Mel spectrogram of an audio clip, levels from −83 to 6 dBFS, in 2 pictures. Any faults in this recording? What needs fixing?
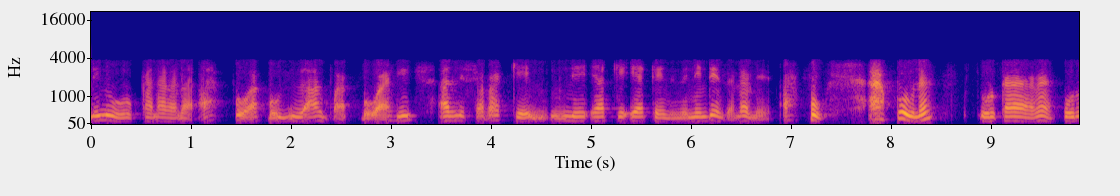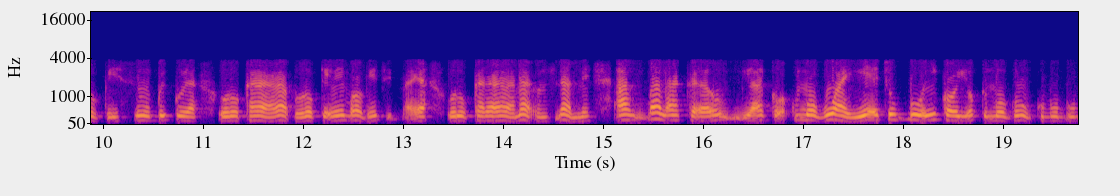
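The speech sounds hoarse and grainy for the whole clip, squeezed into a narrow 250 Hz to 3.4 kHz band. This is Speex codec damage: a low setting, consistent with about 11 kbps, leaves too few bits for the excitation signal, so voicing turns noisy. To prevent it, encode at a higher Speex quality or switch to a modern wideband codec such as Opus.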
